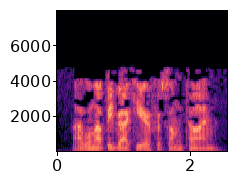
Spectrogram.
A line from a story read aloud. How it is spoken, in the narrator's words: said sadly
